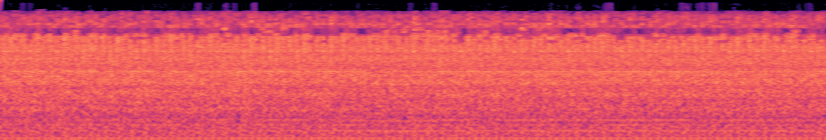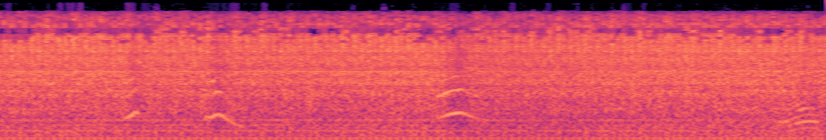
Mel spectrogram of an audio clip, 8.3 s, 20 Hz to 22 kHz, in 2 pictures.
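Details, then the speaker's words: Case 188D diesel tractor engine idling at first fire-up after a 54-week rebuild, injector pump just refitted, throttle worked by hand; steady low even rumble, nice and quiet, no knocks or misses; normal idle. Owner notes leak at injection pump bottom plug. "my gosh welcome sound inside that is nice and quiet we're just gonna let her idle"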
